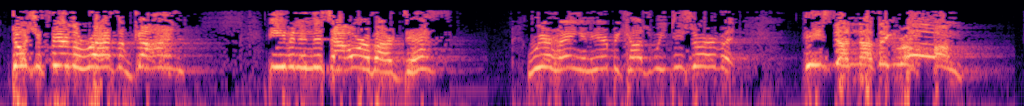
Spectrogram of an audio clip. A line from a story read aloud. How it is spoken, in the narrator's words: he yelled over there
